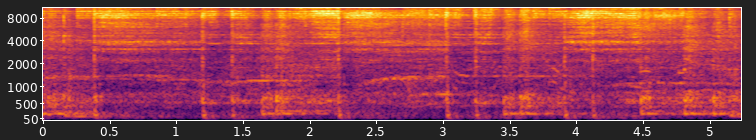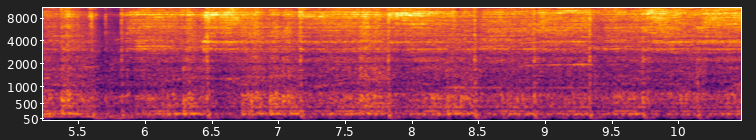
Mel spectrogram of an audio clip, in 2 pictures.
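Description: Live rock band playing amplified, the drum kit loudest: dense kick, snare and cymbal hits with a sustained bass line beneath.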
